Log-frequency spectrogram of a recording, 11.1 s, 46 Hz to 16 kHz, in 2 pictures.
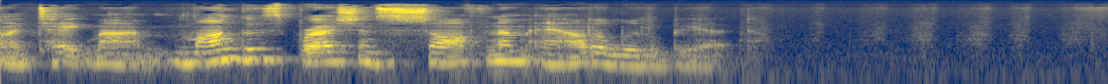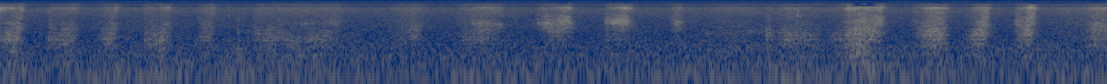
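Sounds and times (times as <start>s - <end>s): brush strokes on canvas: 3.6s - 11.0s.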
